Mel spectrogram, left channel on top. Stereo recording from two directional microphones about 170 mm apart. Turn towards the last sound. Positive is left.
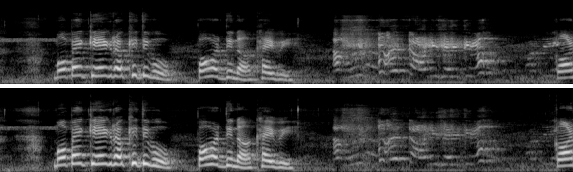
turn(degrees=-55)  # may be behind; listen again after turning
